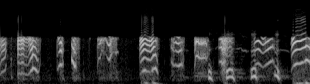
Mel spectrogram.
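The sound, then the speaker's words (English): A rapid series of about a dozen high, squeaky kissing sounds made on the back of a hand to attract birds, especially immature birds; sharp chirps in an uneven rhythm, fairly loud, with no talking. “One style is sort of making a shushing sound, kind of like, or you can make kind of a kissing sound on the back of your hand, kind of like.”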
